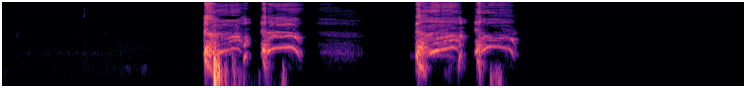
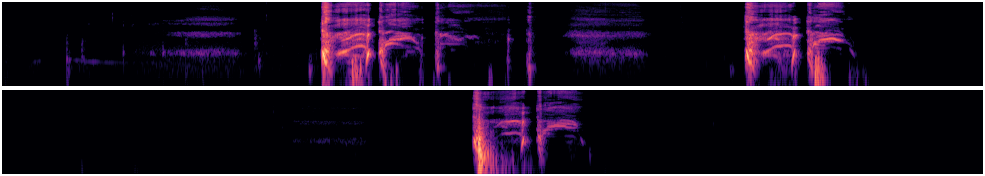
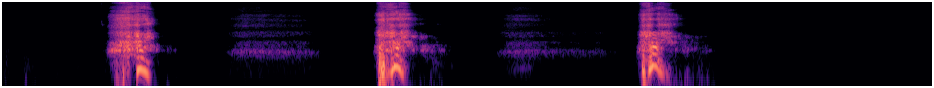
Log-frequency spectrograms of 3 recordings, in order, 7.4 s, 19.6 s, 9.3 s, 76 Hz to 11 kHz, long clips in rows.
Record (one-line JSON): {"cough_length": "7.4 s", "cough_amplitude": 32768, "cough_signal_mean_std_ratio": 0.32, "three_cough_length": "19.6 s", "three_cough_amplitude": 32768, "three_cough_signal_mean_std_ratio": 0.21, "exhalation_length": "9.3 s", "exhalation_amplitude": 31080, "exhalation_signal_mean_std_ratio": 0.26, "survey_phase": "beta (2021-08-13 to 2022-03-07)", "age": "45-64", "gender": "Female", "wearing_mask": "No", "symptom_cough_any": true, "symptom_runny_or_blocked_nose": true, "symptom_sore_throat": true, "symptom_diarrhoea": true, "symptom_fatigue": true, "symptom_headache": true, "symptom_change_to_sense_of_smell_or_taste": true, "symptom_loss_of_taste": true, "symptom_onset": "3 days", "smoker_status": "Ex-smoker", "respiratory_condition_asthma": false, "respiratory_condition_other": false, "recruitment_source": "Test and Trace", "submission_delay": "2 days", "covid_test_result": "Positive", "covid_test_method": "RT-qPCR", "covid_ct_value": 20.2, "covid_ct_gene": "ORF1ab gene", "covid_ct_mean": 20.8, "covid_viral_load": "150000 copies/ml", "covid_viral_load_category": "Low viral load (10K-1M copies/ml)"}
